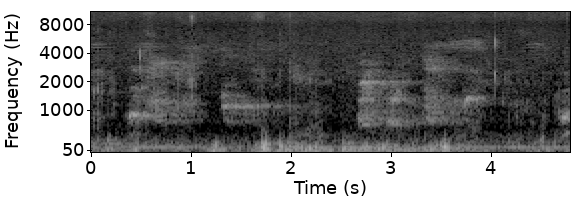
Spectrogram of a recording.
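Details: French Bulldog puppies born on 14 July 2018, kept for rehoming; soft, low grunting and snuffling with short harmonic whines, faint and intermittent, over a steady low hum.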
